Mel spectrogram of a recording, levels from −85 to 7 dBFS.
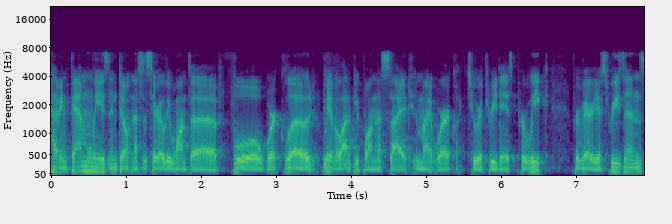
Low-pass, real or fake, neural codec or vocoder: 7.2 kHz; real; none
